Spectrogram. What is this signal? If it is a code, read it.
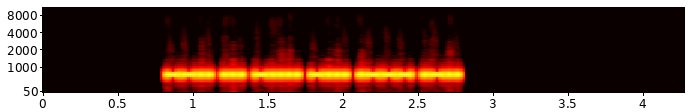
Morse code, heard as a keyed tone, about 46 wpm, 700 Hz. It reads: ZS6BJL
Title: DXCC-100 Call Signs - 6 Characters - 45wpm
